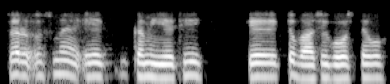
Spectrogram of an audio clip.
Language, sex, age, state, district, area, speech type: Urdu, male, 18-30, Uttar Pradesh, Saharanpur, urban, conversation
